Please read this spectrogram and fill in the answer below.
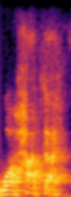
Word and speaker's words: Oaxaca: and teachers and principals in the state of oaxaca o-a-x-a-c-a um everyone has problems um pronouncing if they don't if they haven't heard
